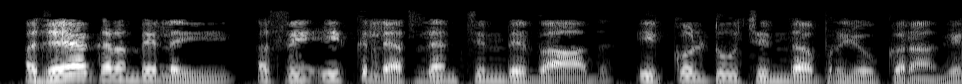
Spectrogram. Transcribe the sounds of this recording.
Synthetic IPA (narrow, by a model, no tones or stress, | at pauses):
əd͡ʒəjaːkəɾənd̪eːləiːəsĩːɪklɛːt̪ʰlɛ̃ːɳɖt͡ʃɪnd̪eːbaːd̪iːkːwəlʈuːt͡ʃɪnd̪aːpɾəjoːɡ̚kəɾã̰ːŋɡeː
